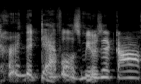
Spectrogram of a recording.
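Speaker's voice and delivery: put-on very high, rough, creaky grandmother holler. Quoting the speaker's grandmother yelling at her, yelled grandmother impression. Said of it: "that is a spot on impression of my grandmother".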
